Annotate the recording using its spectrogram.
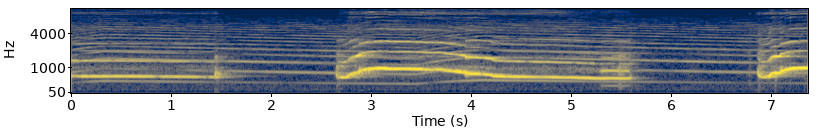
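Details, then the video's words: Schnauzer singing with a fire siren: a long arched howl rising then sagging, cut off abruptly, followed by a fresh rising howl at the end, while the siren's smooth tone glides steadily underneath. "My schnauzer singing with fire siren"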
